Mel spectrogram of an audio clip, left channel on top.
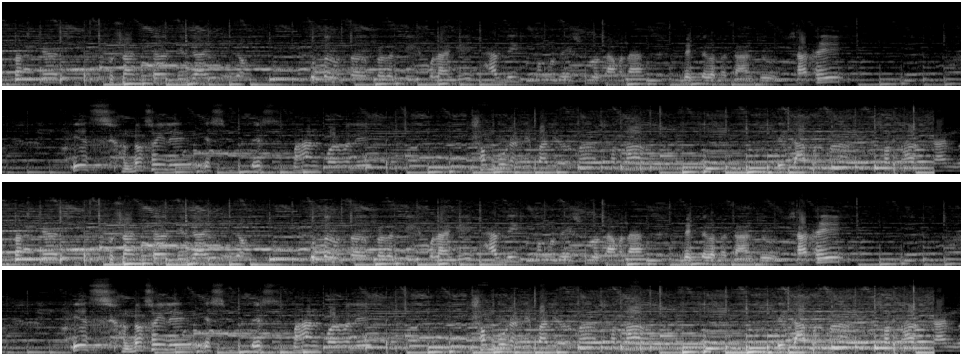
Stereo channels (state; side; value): quieter; left; 6.1 dB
